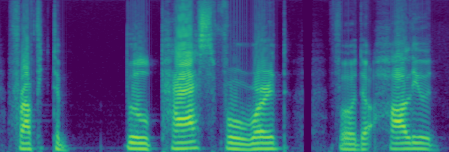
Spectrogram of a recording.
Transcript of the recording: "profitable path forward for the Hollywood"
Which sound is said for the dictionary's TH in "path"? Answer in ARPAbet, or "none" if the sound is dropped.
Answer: S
